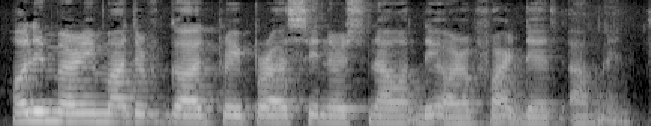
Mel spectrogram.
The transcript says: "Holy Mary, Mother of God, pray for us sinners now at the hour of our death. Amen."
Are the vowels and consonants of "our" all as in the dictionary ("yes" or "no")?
yes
